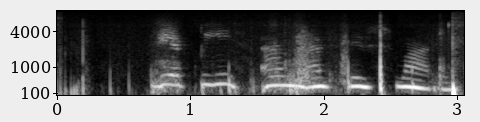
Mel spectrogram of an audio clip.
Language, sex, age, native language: Icelandic, male, 8, Icelandic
